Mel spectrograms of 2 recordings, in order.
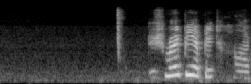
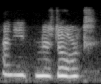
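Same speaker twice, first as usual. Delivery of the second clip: put-on higher, louder childish plea; quoted cartoon panic; 7 semitones higher, 5 dB louder, faster than usual. Quoting DBZ Abridged, a high panicked childish plea. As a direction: squeak it like a scared kid. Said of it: "quoting D B Z abridged".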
